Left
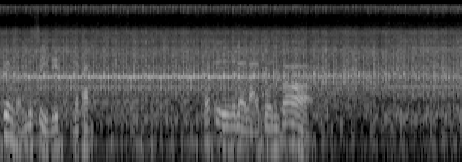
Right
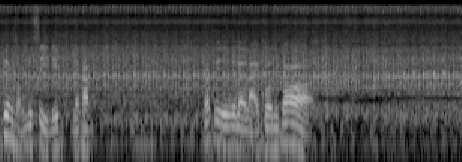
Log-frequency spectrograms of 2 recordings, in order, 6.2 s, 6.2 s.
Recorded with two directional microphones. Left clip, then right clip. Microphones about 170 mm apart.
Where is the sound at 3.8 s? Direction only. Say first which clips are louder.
Right 4 dB; 30° right (ahead or behind).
